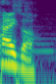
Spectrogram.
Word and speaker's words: taiga: But anyways, leading into this week's podcast, Douglas wanted us to watch this film by the name of Happy People, A Year in Taggia. Is that how it's pronounced? – Taiga.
